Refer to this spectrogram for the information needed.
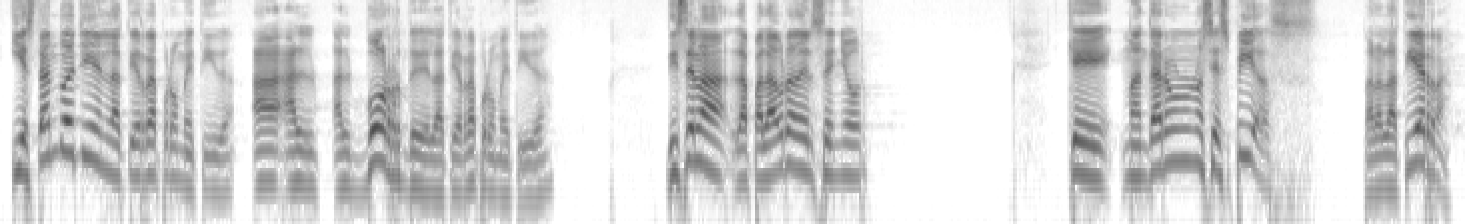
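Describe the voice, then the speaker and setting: A man's voice: on the high side, big pitch swings, normal speed, clear, resonant tone, no room sound, studio quality, in a large hall. A man preaching a sermon as a pastor, with emphatic rises and exclamations. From Colombia.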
